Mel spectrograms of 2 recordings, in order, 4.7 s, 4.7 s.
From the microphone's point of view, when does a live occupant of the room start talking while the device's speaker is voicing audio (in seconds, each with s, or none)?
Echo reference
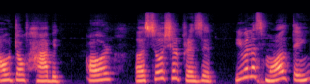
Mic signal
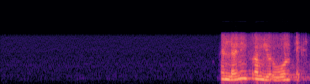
3.3 s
